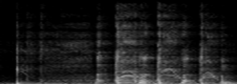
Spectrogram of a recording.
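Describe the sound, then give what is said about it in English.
Coughing from a man on the radio: a series of harsh, hacking coughs in uneven bursts, with rough, throaty rasps between them. “I have a dump button and you wouldn't have to hear me cough and hack up a lung”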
